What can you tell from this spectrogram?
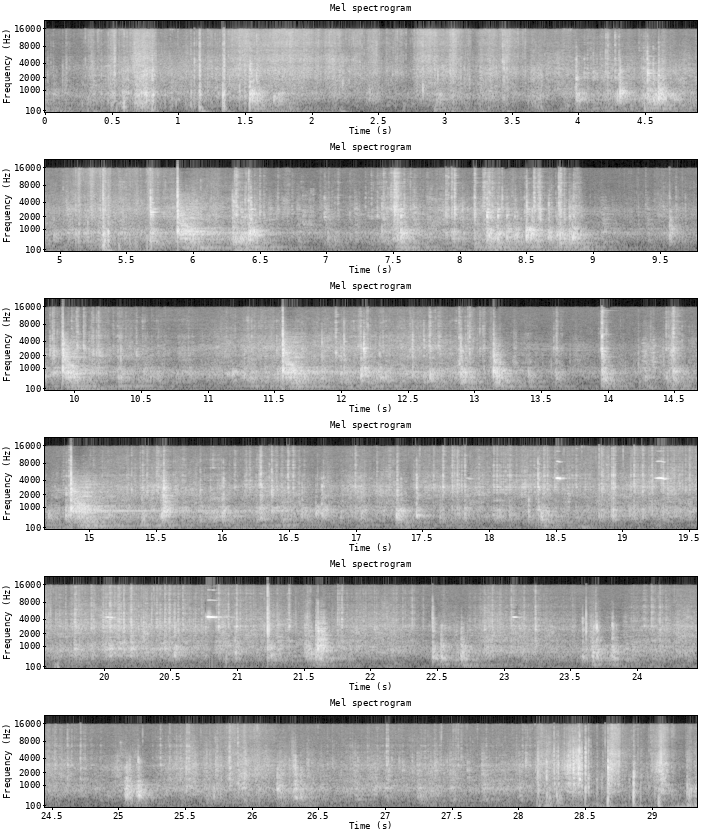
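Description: Side-wind jack stand on a portable sawmill's frame being cranked by hand, its gear and handle making an uneven run of clicks and scrapes.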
